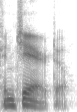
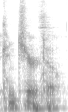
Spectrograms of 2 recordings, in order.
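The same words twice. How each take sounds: First: The word is given a European pronunciation. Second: The word is given an American pronunciation. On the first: "that's the European pronouncing concerto" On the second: "Americans say concerto"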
